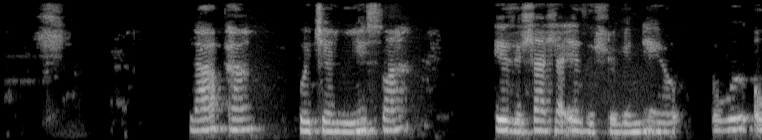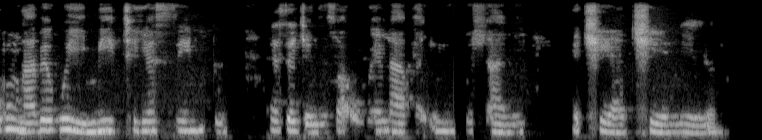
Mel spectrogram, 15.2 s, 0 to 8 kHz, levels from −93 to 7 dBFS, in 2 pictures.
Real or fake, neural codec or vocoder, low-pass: fake; vocoder, 44.1 kHz, 128 mel bands every 512 samples, BigVGAN v2; 7.2 kHz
